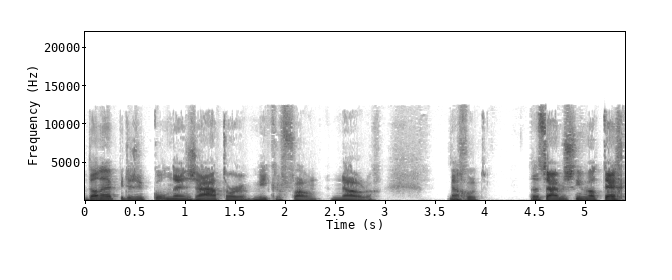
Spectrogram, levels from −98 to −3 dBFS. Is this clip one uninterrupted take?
yes; 0 cuts

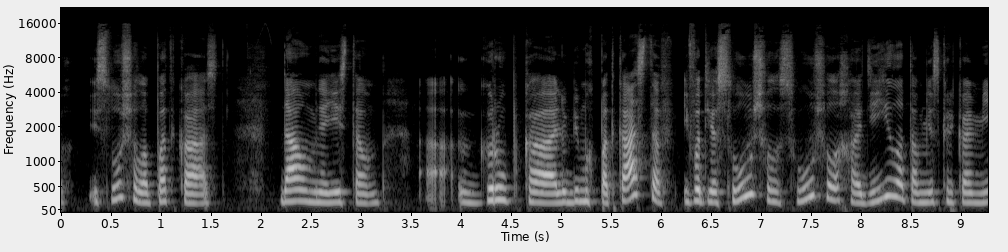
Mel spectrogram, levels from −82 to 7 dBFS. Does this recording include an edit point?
no; 0 cuts

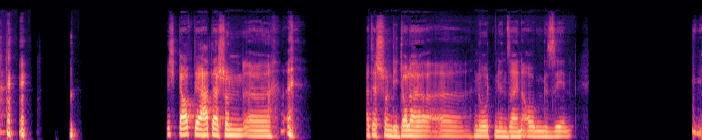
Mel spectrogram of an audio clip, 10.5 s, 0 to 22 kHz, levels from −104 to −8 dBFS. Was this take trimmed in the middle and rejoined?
no; 0 cuts

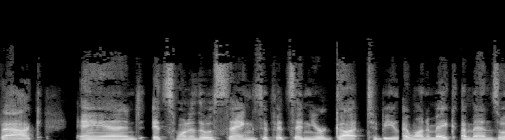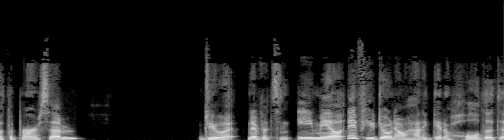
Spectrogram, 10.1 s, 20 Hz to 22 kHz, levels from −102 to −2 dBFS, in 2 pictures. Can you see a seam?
yes; 4 cuts; at 4.0 s, 7.5 s, 8.5 s, 9.0 s

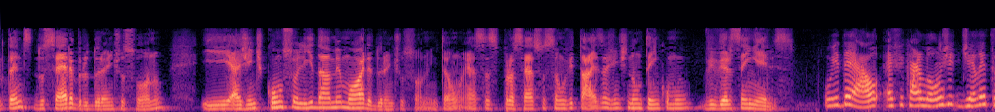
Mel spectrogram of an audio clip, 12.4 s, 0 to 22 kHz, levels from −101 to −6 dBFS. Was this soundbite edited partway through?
no; 0 cuts

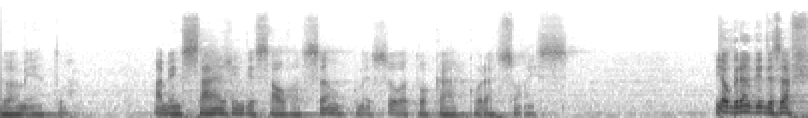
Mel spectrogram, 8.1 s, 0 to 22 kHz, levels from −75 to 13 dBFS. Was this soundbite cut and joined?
yes; 1 cut; at 7.2 s

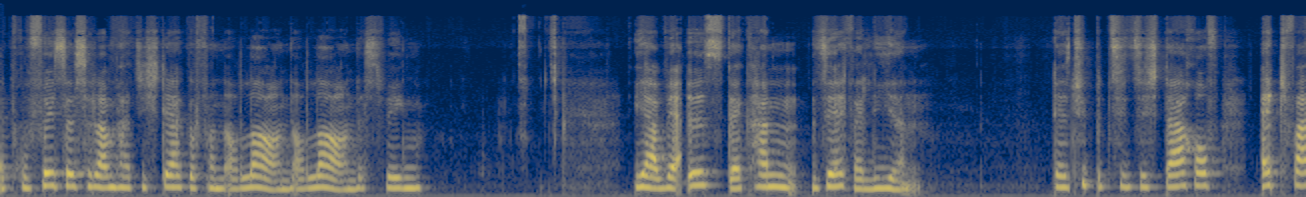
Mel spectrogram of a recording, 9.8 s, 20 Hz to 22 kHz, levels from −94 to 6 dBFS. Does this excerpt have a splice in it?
yes; 5 cuts; at 1.0 s, 2.2 s, 5.1 s, 6.3 s, 8.0 s

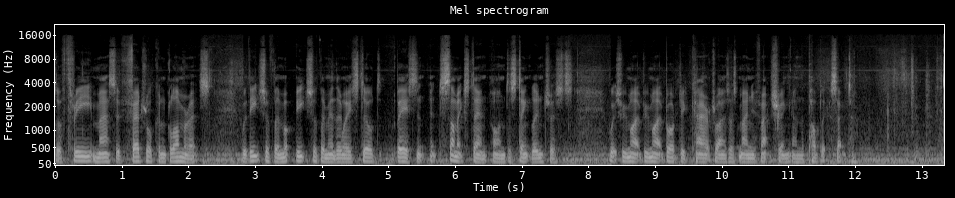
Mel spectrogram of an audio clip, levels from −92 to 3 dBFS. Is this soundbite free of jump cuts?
no; 5 cuts; at 4.3 s, 5.1 s, 7.1 s, 8.8 s, 10.2 s

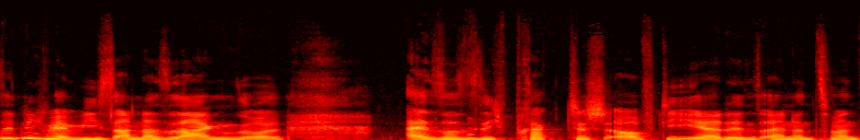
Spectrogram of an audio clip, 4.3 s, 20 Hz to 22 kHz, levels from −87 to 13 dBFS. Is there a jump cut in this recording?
yes; 1 cut; at 2.4 s

